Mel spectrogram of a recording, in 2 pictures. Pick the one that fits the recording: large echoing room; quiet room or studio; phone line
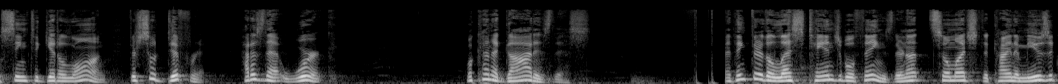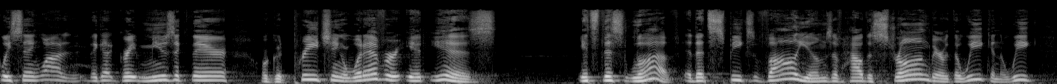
large echoing room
